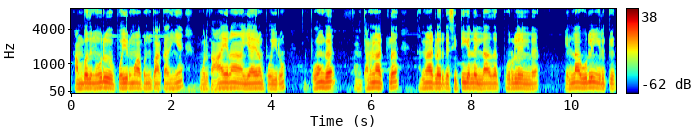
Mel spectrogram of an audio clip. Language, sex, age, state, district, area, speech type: Tamil, male, 18-30, Tamil Nadu, Tiruppur, rural, spontaneous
